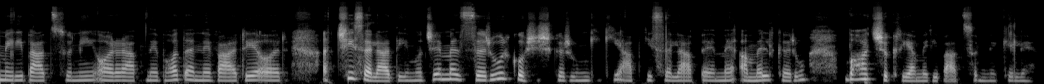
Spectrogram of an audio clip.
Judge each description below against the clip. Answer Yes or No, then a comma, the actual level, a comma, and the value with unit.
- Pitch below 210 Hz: Yes, medium, 185 Hz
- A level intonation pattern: Yes, narrow, 2.0 semitones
